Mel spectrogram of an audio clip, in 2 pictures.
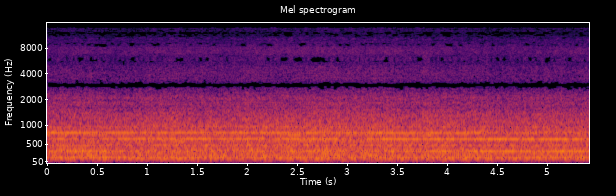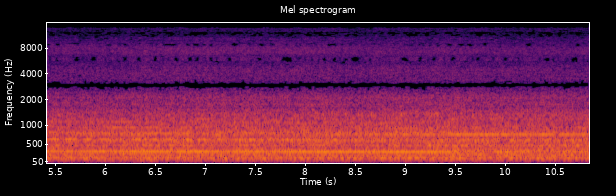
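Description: Semi truck cruising, heard inside the cab: a steady diesel engine hum with several held tones over an even rush of tyre and road noise.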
